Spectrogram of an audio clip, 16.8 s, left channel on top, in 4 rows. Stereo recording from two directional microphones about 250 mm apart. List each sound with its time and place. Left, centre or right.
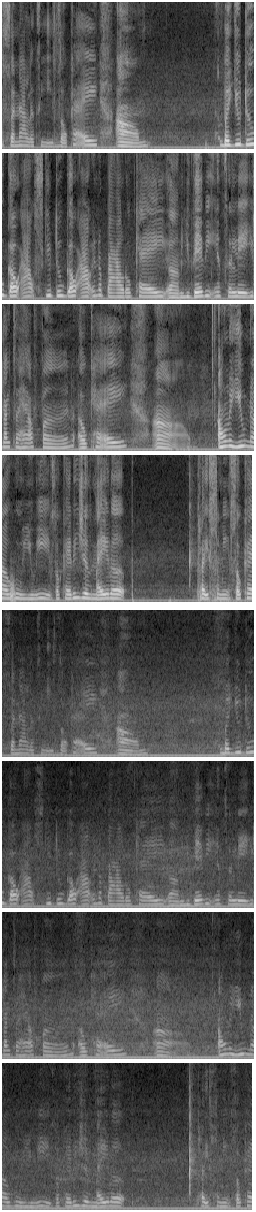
0.1 s speech: left
3.7 s speech: left
15.9 s speech: left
